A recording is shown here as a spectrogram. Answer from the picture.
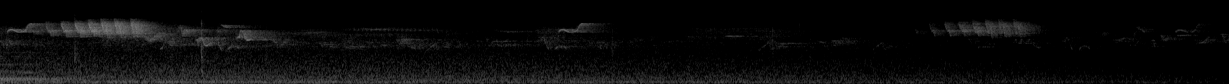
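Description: Songbirds singing, with a rapid run of high notes about a second in and again near ten seconds, over faint outdoor hiss; the sound fades away toward the end.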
